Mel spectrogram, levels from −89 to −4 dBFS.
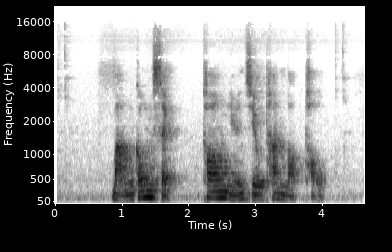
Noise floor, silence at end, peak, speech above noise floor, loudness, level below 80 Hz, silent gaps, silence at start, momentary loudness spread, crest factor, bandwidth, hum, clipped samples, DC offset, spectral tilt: -52 dBFS; 0.6 s; -2 dBFS; 36 dB; -16 LUFS; -48 dBFS; none; 0.85 s; 13 LU; 16 dB; 12.5 kHz; none; under 0.1%; under 0.1%; -6.5 dB/octave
